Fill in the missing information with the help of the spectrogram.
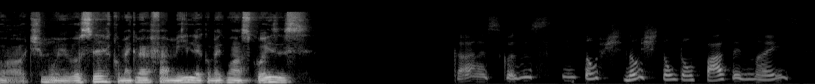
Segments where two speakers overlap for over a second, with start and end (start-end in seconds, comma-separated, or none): none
